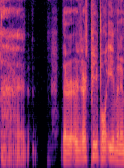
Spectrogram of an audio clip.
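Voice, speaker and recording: Recorded very cleanly against a silent background, a man speaks with lively intonation and a dark, mellow tone in a dry, close sound with no echo. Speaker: podcast co-host. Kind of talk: casual chat. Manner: hesitant with many fillers.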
